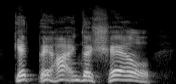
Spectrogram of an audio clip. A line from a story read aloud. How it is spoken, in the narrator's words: Barda shouting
